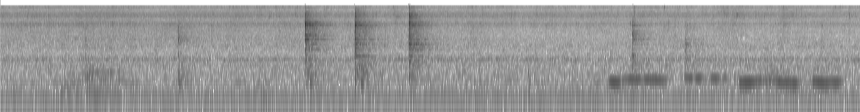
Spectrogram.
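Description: Wooden spoon stirring thick masoor dal in a frying pan over a steady sizzle, with three sharp knocks of the spoon against the pan about three to four seconds in.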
